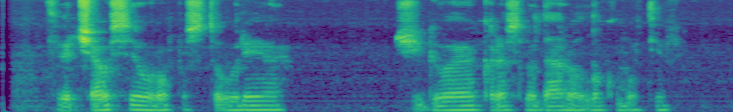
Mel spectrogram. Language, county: Lithuanian, Vilnius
